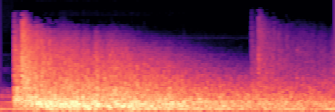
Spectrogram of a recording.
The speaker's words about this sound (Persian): یه دفعه یه رعد و برق بزرگتر زد.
